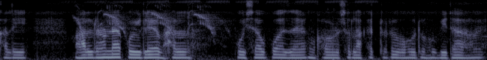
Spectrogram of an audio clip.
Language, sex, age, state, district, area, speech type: Assamese, male, 45-60, Assam, Charaideo, rural, spontaneous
